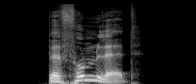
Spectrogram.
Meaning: second-person plural subjunctive I of befummeln
- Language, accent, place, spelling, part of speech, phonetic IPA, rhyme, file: German, Germany, Berlin, befummlet, verb, [bəˈfʊmlət], -ʊmlət, De-befummlet.ogg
